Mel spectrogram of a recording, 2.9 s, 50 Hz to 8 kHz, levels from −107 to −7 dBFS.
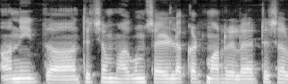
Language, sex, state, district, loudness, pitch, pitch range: Marathi, male, Maharashtra, Dhule, -15 LUFS, 125 Hz, 120-130 Hz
